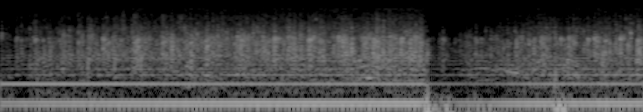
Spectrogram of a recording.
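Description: Audience applauding, a steady mass of clapping over a constant low electrical hum.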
